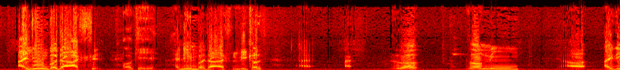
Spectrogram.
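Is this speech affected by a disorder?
Yes: cerebral palsy; speech therapy, speech improved.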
